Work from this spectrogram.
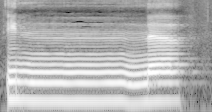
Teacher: Nun has a shadda here, so we hold the nun. إن. Hold and let go.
